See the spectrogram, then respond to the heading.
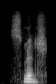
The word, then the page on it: smoodge: American English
